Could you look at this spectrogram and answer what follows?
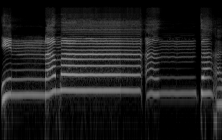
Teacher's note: Inna di situ ada nun bertasydid maka bacaan gunna. Fadzakir inna jadi harus dibaca mendengung.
